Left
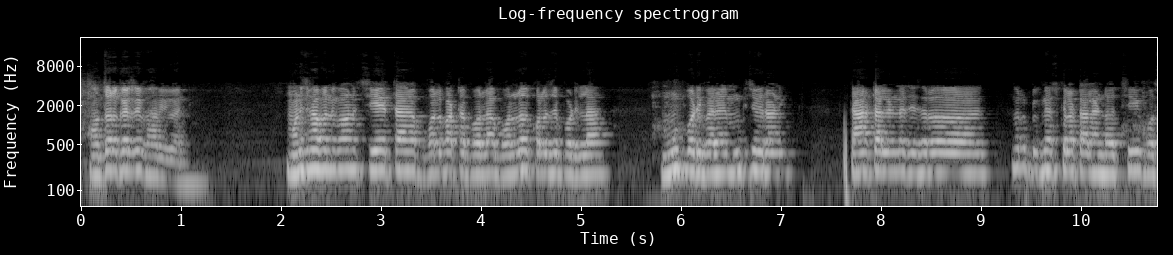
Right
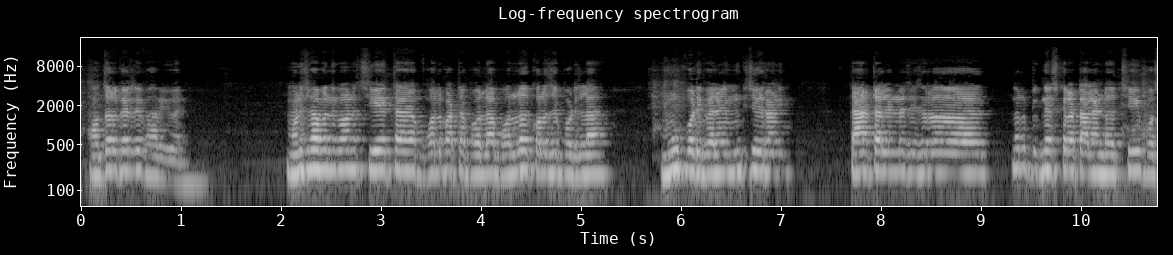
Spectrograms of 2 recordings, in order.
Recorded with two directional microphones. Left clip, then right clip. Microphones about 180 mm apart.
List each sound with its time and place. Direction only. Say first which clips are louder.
0.1 s speech: left 3 dB; 10° right (ahead or behind)
2.0 s speech: even; 15° right (ahead or behind)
